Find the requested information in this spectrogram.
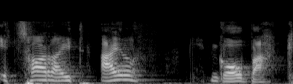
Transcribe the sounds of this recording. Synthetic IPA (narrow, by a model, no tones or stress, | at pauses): ɪtʰɔɾajd̥ajlˠθ | inɡoːbak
